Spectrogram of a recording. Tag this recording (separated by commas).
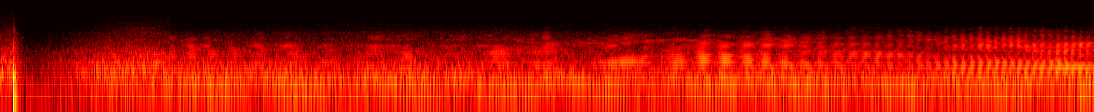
missile launch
